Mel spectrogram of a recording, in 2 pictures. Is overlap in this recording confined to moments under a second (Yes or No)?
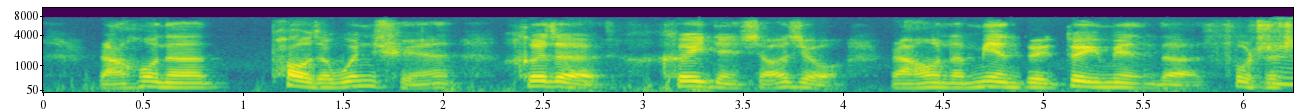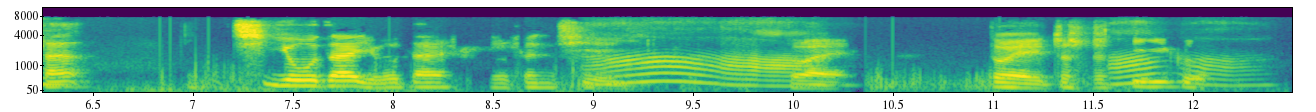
Yes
